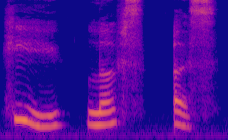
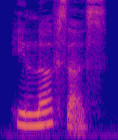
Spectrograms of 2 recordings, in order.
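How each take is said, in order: First: Slow, word-by-word model; slow reading. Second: Said in the usual way. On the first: Shown as a demonstration. Teacher models a short example for learners, slowly. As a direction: stretch out each word with small gaps. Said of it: "慢慢来读".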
